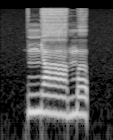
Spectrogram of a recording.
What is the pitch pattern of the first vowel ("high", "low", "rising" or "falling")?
low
